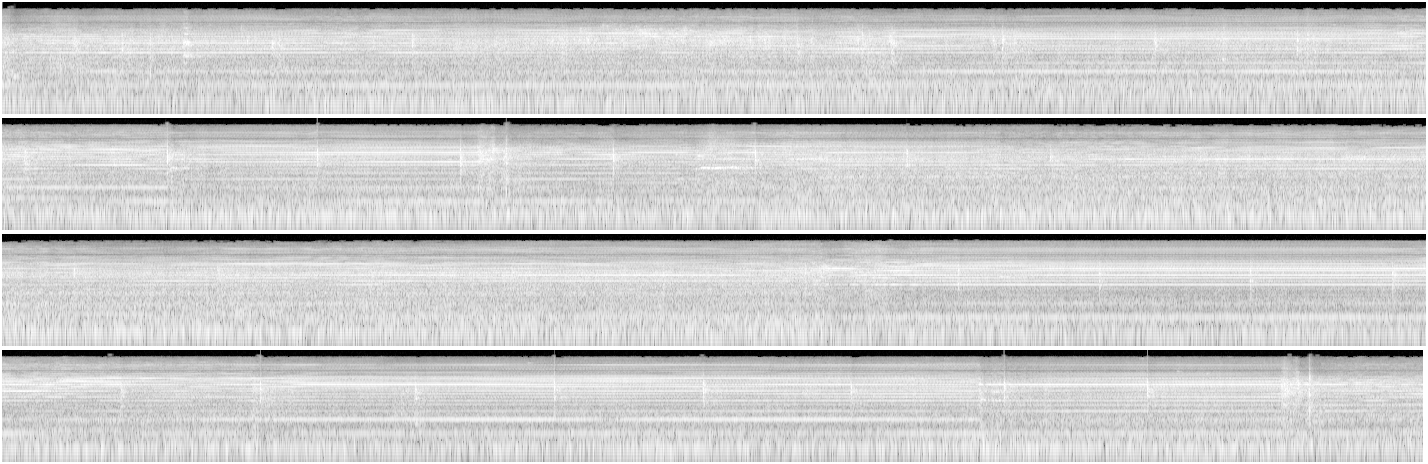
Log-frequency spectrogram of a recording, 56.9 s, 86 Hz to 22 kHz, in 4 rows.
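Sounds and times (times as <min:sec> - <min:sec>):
baler mechanical din: 0:00.0 - 0:30.7
whining tones: 0:00.0 - 0:56.9.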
